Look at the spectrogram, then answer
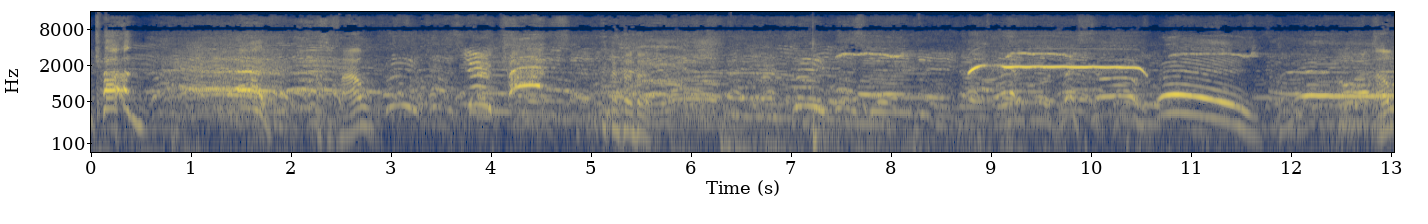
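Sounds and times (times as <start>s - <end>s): football crowd chattering: 0.0s - 13.0s
loud shouts close by: 0.2s - 7.8s.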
